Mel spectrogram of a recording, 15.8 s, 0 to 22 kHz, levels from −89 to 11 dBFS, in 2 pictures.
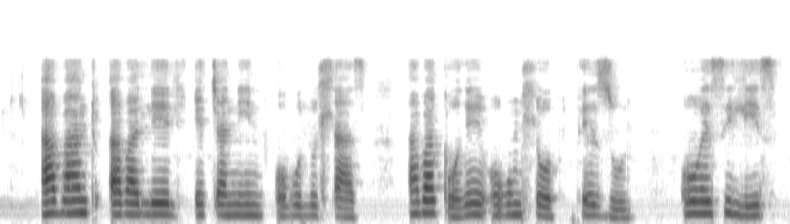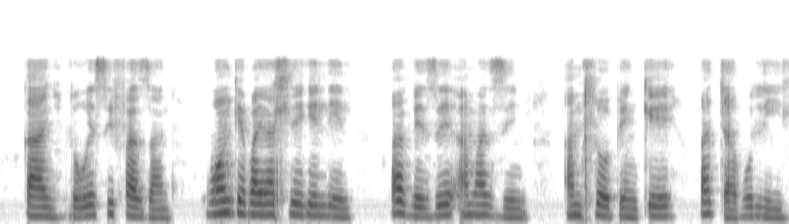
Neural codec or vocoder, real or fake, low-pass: vocoder, 22.05 kHz, 80 mel bands, WaveNeXt; fake; 7.2 kHz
